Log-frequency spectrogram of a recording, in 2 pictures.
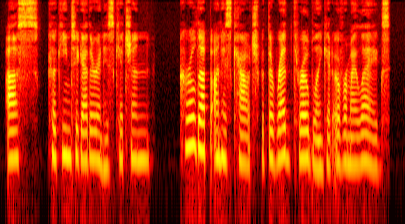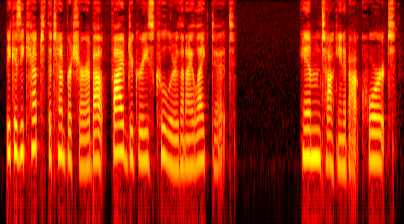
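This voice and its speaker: A woman narrating a first-person audiobook in a slow, measured, subdued reading. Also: mid-range voice, dry recording, clean studio sound.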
